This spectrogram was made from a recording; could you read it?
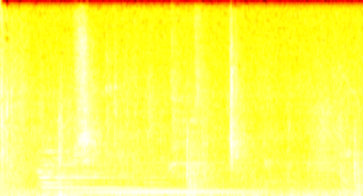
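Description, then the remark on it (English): A single bell is struck once, its clear ringing tone hanging and slowly fading over a couple of seconds against a steady background hum. “Oh, after the bell. Yes, yes, yes. Bell is very important.”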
